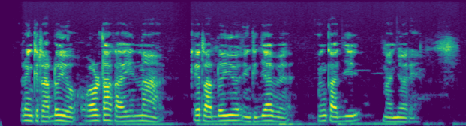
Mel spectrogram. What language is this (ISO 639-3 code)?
mas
